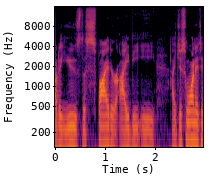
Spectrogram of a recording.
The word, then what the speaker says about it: Spyder: before I showed you how to use the spider IDE I just wanted to make sure that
